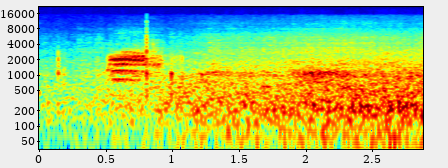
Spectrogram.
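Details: A great egret (Ardea alba) gives a single short, harsh croak, rough and grating, over a steady outdoor hiss of wind or distant noise.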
